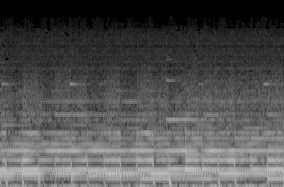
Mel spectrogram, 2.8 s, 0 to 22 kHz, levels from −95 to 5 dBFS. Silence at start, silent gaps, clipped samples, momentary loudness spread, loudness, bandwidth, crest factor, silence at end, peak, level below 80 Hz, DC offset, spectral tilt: 0 s; none; under 0.1%; 2 LU; -24 LUFS; 11.5 kHz; 12 dB; 0 s; -12 dBFS; -40 dBFS; under 0.1%; -7.5 dB/octave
